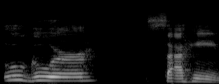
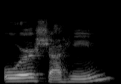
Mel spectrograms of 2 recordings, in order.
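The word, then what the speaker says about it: Uğur Şahin: I thought his name was Ugur Sahin. I was close. It's Ur Shaheen.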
